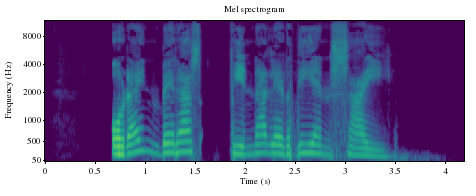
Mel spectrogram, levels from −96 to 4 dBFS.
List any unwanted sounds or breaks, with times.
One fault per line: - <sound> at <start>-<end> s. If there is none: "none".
none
